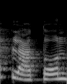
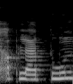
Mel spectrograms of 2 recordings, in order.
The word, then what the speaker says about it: प्लेटो: प्लेटो उच्चारण अंग्रेजी के अनुसार है, बिल्कुल सही है। जो हम प्लेटो पढ़ते हैं ना, इसका उच्चारण किसके अनुसार है? अंग्रेजी के अनुसार। इसका यूनानी उच्चारण क्या बन जाता है? प्लाटोन बन जाता है, ये भी बिल्कुल सही है। अरबी में ये क्या बन जाता है? अफलातून बन जाता है।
